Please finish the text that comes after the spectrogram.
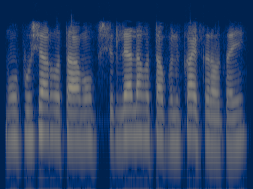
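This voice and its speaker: Grieving woman, flat plaintive phone voice. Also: lowish voice, moderate pace, clean tone, dry recording. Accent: Marathwada Marathi. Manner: plaintive, repetitive. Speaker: bereaved mother. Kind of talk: lamenting phone conversation. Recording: tinny phone call recording.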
